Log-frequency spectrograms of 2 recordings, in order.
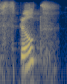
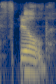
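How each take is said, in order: First: The word ends with a t sound. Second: The word ends with a d sound. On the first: This is the British form. "In British English, you would say I've spilt" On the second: This is the American form. "In American English, we actually do not use the D. We would say spilled"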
